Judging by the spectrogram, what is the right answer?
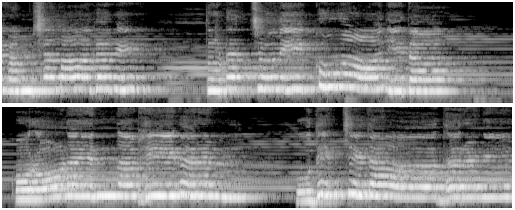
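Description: Music in a Carnatic (South Indian classical) style: a melody of gliding notes in phrases of about three seconds, with short pauses between them.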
